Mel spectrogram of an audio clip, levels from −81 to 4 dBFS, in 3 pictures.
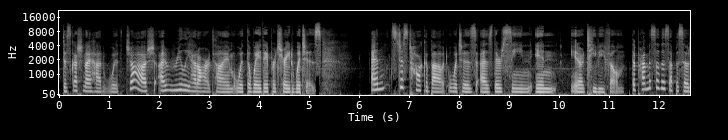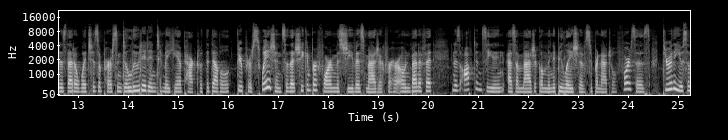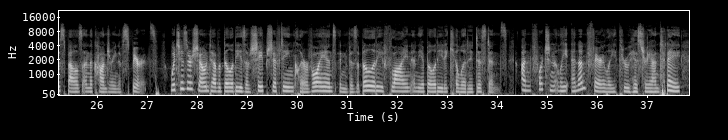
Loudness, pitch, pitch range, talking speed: -19 LUFS, 180 Hz, 165-210 Hz, 180 wpm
